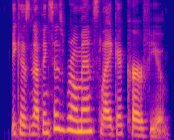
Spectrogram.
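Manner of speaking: ordinary talk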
